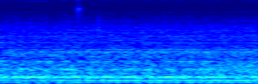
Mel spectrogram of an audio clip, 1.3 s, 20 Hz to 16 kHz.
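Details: New Dell XPS 8930 desktop: steady loud whooshing fan roar with faint hum, CPU fan ramping up constantly even near idle; excessive fan noise, cause suspected, not confirmed.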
